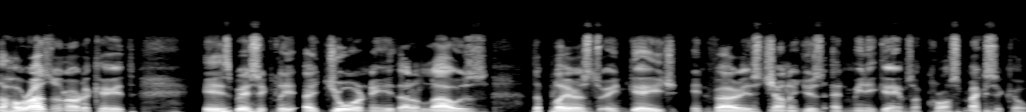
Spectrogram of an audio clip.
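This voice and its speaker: A man speaks at a fairly quick pace. His voice sits fairly low and shows ordinary pitch variation. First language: not English. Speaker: gaming YouTuber. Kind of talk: video game commentary. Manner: halting.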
